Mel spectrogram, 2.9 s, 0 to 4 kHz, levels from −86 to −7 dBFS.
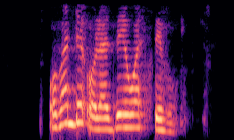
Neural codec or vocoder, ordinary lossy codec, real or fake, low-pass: none; MP3, 32 kbps; real; 3.6 kHz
